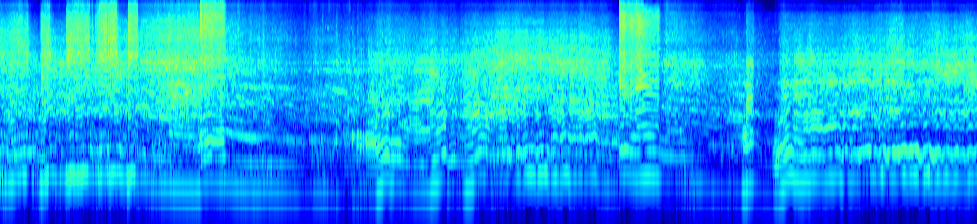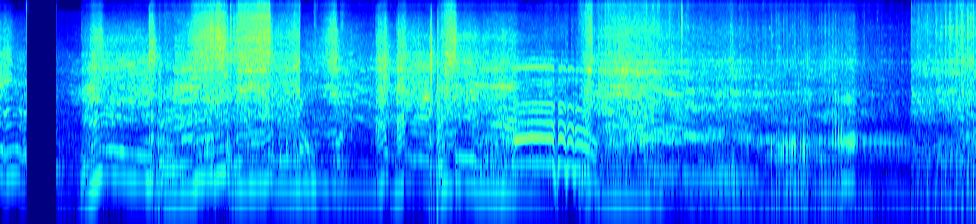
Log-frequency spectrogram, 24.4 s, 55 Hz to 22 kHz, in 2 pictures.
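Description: Two-stroke motocross bikes, a YZ125 and a TC125, scream and rev hard, the engine pitch climbing and dropping repeatedly through gear changes, loud and close, with one brief cut to near silence midway.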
